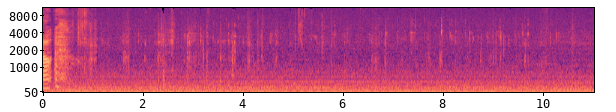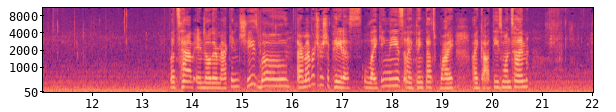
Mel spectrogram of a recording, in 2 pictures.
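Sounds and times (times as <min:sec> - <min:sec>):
steady low hum: 0:00.0 - 0:22.0
chewing with mouth clicks: 0:00.4 - 0:13.5, 0:21.0 - 0:22.0.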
